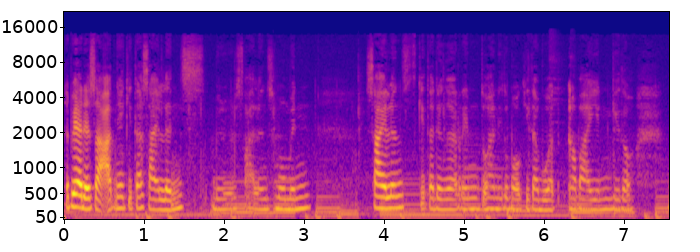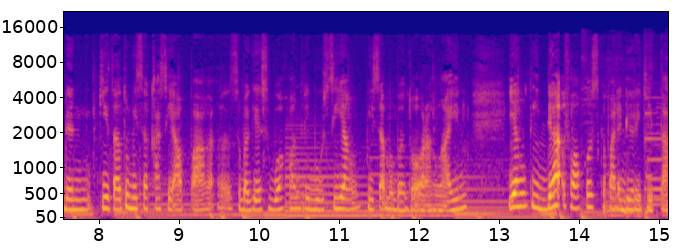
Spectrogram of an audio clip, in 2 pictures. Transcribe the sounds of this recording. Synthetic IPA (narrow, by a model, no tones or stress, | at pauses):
t̪apiadasa̰ʔa̰t̪̚ɲakit̪asajləns | bənʊrsa̰jlənsmomɛn | sajlənskit̪adəŋəɾɪnt̪uɦanit̪umaukit̪abuat̪̚apaɪnɡit̪udankit̪at̪ubisakasiɦapa̰səbaɡajsəbuahkɔnt̪ɾibusijaŋbisaməmbant̪uo̰ɾa̰ŋla̰ɪn | jaŋt̪idaʔfokʊskəpadadiɾikit̪a̰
